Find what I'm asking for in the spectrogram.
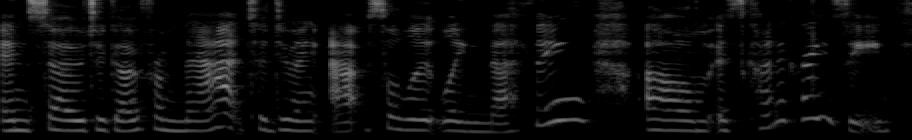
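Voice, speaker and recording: A woman with a Southern US accent, fairly high pitch and a fairly slow pace. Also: ordinary pitch variation. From US South. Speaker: hairstylist and direct sales executive. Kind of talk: casual talk to camera. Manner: hesitant, many fillers.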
